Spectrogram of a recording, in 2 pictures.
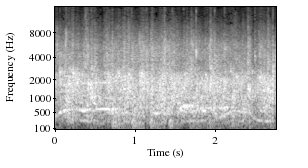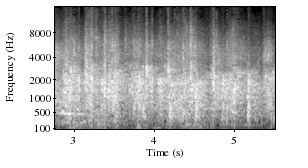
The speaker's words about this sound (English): And indeed all speakers for today's debate, can I please ask you for a final round of applause?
